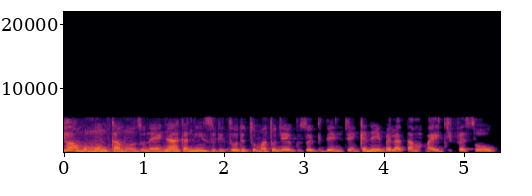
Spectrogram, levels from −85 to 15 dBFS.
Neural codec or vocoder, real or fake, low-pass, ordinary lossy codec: vocoder, 44.1 kHz, 128 mel bands, Pupu-Vocoder; fake; 5.4 kHz; none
